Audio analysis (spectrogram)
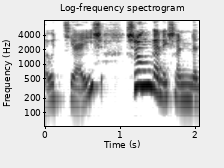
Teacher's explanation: ಚೈ ಮುಂದೆ ವಿಸರ್ಗ ಇದೆ ವಿಸರ್ಗ ಮುಂದೆ ಶ ಇ ಇದೆ ಅವಾಗ ಏನಾಗುತ್ತೆ ವಿಸರ್ಗ ಆಟೋಮ್ಯಾಟಿಕ್ ಆಗಿ ನಮಗೆ ಅರ್ಧಶ ಆಗುತ್ತೆ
